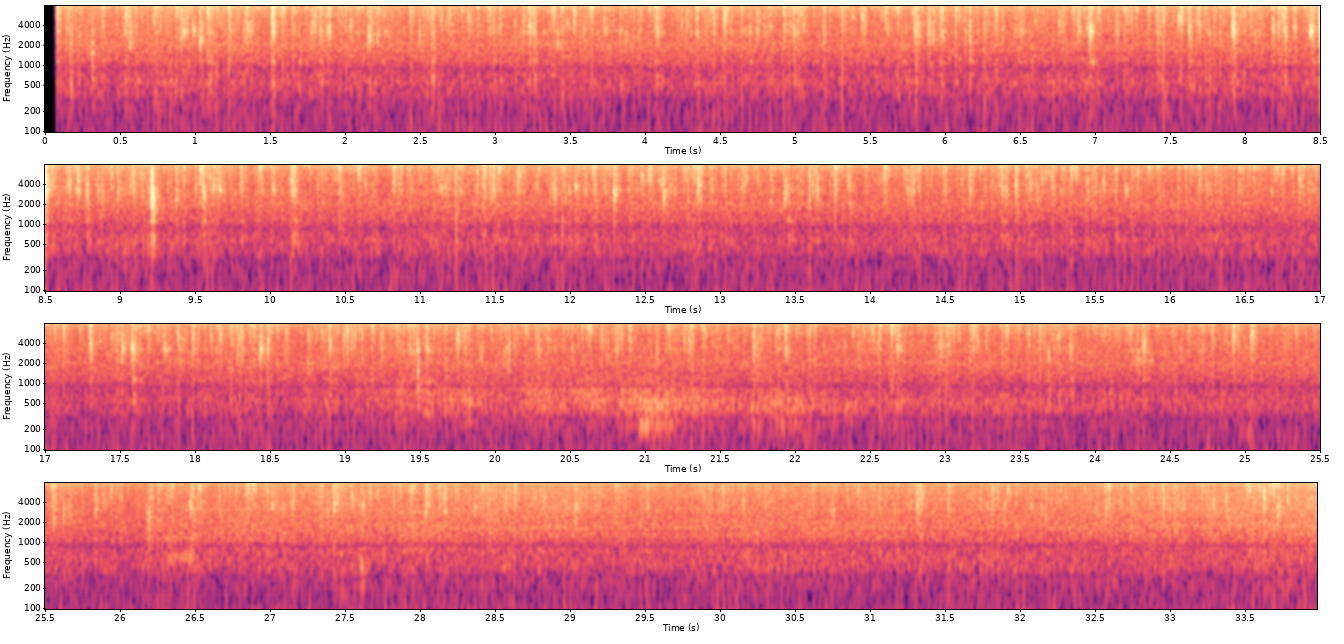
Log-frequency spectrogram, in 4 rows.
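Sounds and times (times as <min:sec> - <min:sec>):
raindrops crackling close by: 0:00.1 - 0:33.9
rain hissing: 0:14.9 - 0:33.9.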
